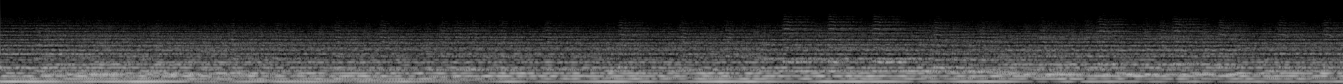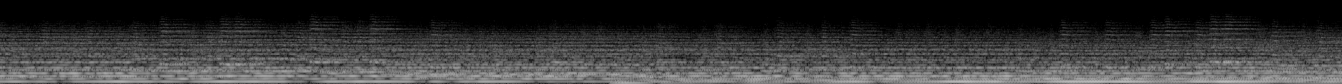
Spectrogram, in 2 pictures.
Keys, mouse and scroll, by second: 3.1-5.2 drag, 6.4 Tab, 7.8 z, 10.5-14.4 drag, 21.0-23.1 drag.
